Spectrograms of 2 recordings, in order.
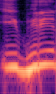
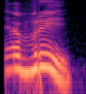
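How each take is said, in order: First: The word begins with an 'ee' vowel. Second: The word begins with an 'eh' vowel. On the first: The speaker calls it wrong. "इवरी नहीं पढ़ेंगे" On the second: The speaker calls it right. "इसको पढ़ देंगे हम लोग एवरी"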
